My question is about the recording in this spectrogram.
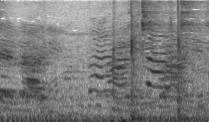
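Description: Children's voices calling out together over a drum struck in a steady beat, about two strokes a second.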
